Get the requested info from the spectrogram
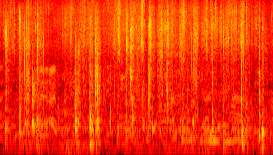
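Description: Rattan swords striking shields and plate armour in quick, irregular blows during armoured combat, with spectators talking in the background.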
